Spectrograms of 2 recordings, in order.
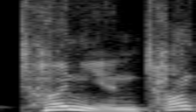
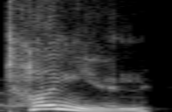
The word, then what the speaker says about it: Tonyan: Started off with a guy that I found out we've been pronouncing his name wrong this entire time. Mr. Robert Tonyan, Tonyan, 5K on DraftKings against Chicago.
